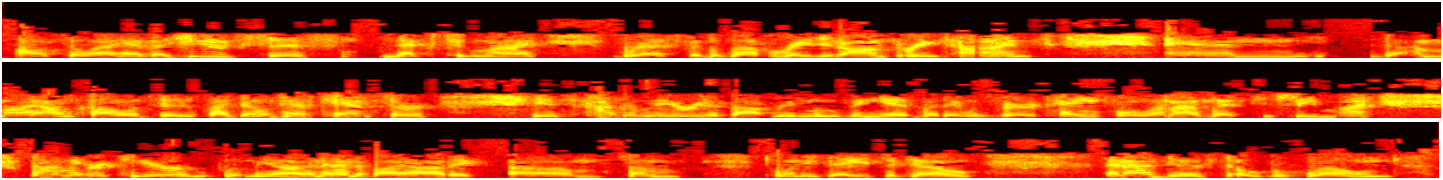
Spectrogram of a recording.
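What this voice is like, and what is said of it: Southern American accent. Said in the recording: “I love your accent from Macon, Georgia”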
